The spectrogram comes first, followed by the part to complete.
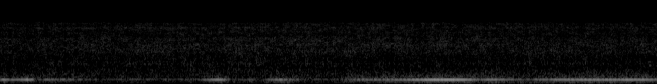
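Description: Faint steady low hum over light hiss, swelling and fading and loudest about four seconds in, with no speech.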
